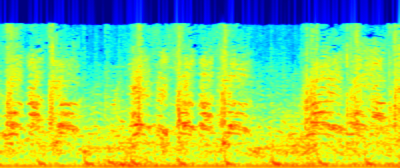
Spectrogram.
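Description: Crowd of striking doctors protesting outside the government sub-delegation office in Alicante, shouting together in loud, rough bursts that rise and fall over a constant din.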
